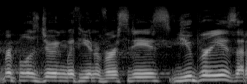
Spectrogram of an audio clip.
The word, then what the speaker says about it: UBRI: UBRI, is that how you say it?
